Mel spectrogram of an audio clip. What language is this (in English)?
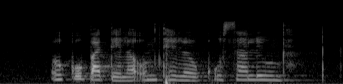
South Ndebele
